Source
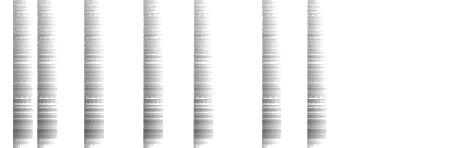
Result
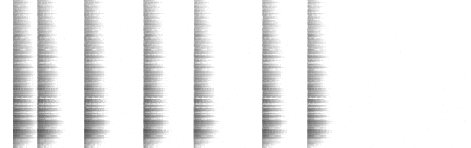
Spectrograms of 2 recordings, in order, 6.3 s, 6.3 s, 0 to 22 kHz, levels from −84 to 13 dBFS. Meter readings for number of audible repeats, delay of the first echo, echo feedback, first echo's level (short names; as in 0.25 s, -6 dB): 2, 82 ms, 19%, -18.5 dB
